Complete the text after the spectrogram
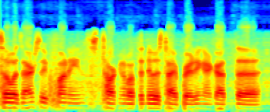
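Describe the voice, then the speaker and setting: A man's voice: mid-range voice, flat delivery, quick pace, noisy background. A man with an American accent, a pilot chatting casually and making radio calls from the cockpit. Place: small aircraft cockpit in flight. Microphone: aviation headset. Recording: dull intercom audio, loud aircraft drone.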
